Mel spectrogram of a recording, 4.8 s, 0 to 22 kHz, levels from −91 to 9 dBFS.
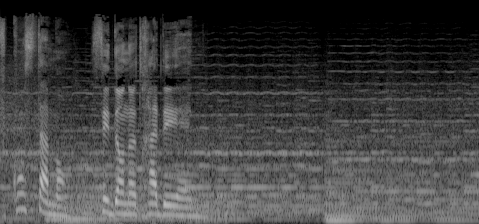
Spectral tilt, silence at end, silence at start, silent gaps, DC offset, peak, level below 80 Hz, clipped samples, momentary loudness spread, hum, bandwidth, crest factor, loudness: -4.5 dB/octave; 0 s; 0 s; none; under 0.1%; -10 dBFS; -44 dBFS; under 0.1%; 12 LU; none; 17 kHz; 18 dB; -28 LUFS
